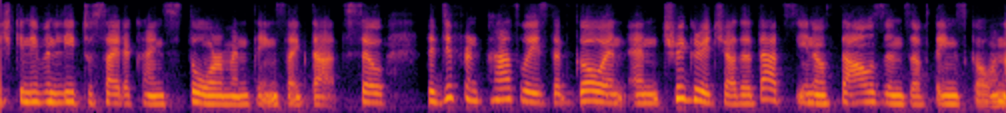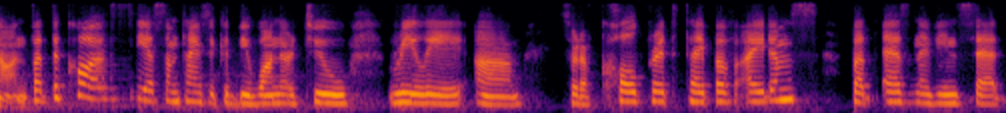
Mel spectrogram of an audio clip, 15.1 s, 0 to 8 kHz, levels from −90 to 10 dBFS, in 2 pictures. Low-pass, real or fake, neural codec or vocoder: 7.2 kHz; real; none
